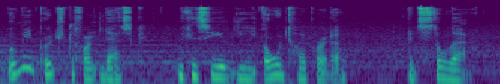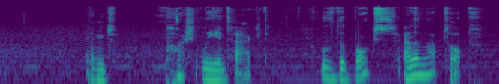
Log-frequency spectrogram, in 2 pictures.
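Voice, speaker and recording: Long, frequent pauses at a moderate pace, with music in the background. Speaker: gaming commentator. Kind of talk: video game commentary voiceover.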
